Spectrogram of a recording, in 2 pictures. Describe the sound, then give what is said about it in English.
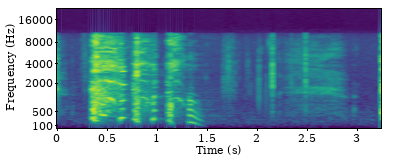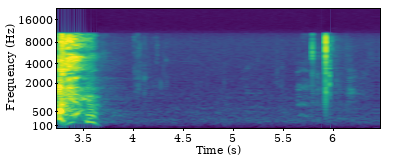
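A loud burst of coughing: three quick harsh coughs, a pause with some throat noise, then one strong final cough, followed by quiet and a faint click near the end. “Hold on, let me cough here.”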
